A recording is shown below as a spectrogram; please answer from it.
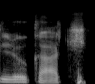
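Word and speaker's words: Lukács: you know like that luke so uh gyorgy lukach is considered to be the progenitor or the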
